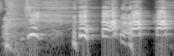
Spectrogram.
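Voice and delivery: squealing embarrassed laugh; high burst of laughter. Real, not acted. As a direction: break into giggles. Laughs at own blunder.

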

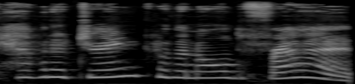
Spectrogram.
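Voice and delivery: playful imitation of a flirt; flirty. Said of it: "smiling and flirting with him".

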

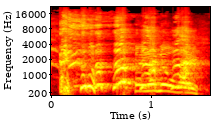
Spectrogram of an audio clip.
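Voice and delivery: high and loud, laughing through it; slow words through laughter. Real, not acted. Laughing at own voice.

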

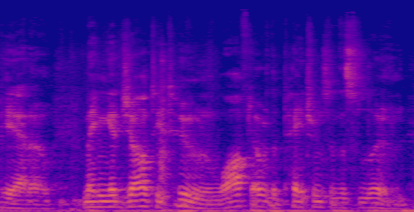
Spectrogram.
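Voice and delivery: low, measured scene-setting voice; game master narration. Acted. Game master introduces the saloon town to players, narrating. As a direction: set the stage like a storyteller.

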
